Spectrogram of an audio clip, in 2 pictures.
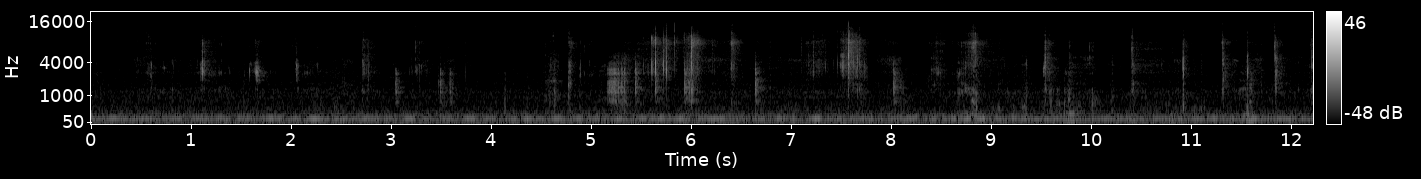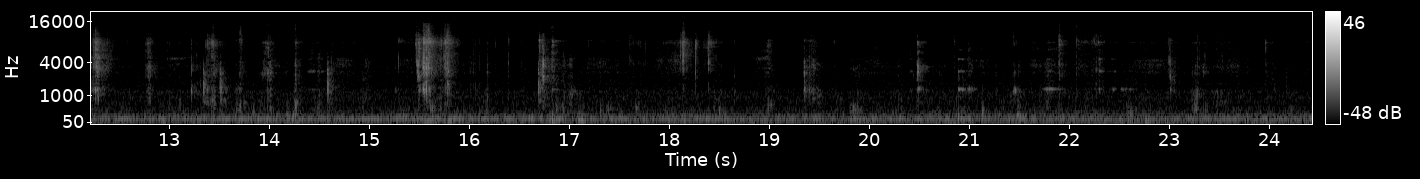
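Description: Close chewing and crunching of food, with irregular wet clicks and crunches as she bites and picks at the pieces by hand. A steady low hum runs underneath.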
